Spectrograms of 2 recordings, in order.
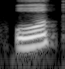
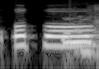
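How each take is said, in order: First: The tongue opens flat, releasing a light 'ta'. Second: The held heavy sound is kept through the release. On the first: The speaker calls it wrong. "ऐसे जबान खोल देंगे तो आवाज आ रही है ओ त ... ता नहीं बनाना इसको" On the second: The speaker calls it right. "इसको कलकले तक मेंटेन रखें"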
